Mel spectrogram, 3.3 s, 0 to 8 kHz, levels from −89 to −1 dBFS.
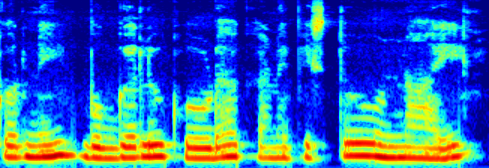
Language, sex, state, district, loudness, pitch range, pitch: Telugu, female, Telangana, Mahabubabad, -13 LUFS, 185-210 Hz, 200 Hz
